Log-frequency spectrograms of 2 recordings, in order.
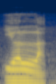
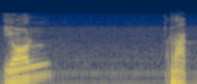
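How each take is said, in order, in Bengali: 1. একটি শব্দ হিসেবে বলা হয়, ডাবল L-এর মতো। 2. আলাদা আলাদা অক্ষরে বলা হয়, প্রথমে N তারপর R। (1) "শব্দে যখন পড়ব তখন হবে" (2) "এটি যদি আলাদাভাবে ব- আমরা পড়ি"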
